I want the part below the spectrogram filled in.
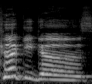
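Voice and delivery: ordinary talk, nothing marked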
